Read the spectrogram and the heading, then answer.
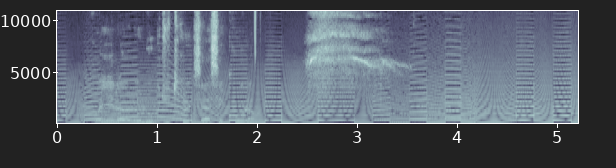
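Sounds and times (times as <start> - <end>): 
two-voice analog synthesizer pulsing bass note: 0.1 - 5.1
analog synthesizer bright voice sweeping and gliding through bending pitches: 0.2 - 4.2
rhythmic clicks: 0.2 - 4.3
speech: 0.8 - 2.7.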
